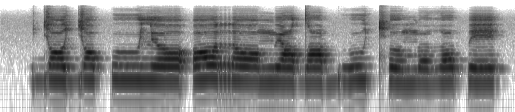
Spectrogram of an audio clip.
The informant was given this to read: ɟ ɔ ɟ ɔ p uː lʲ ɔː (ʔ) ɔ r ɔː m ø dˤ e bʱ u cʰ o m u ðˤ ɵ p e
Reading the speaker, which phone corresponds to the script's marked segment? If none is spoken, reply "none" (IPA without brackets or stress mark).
ʔ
